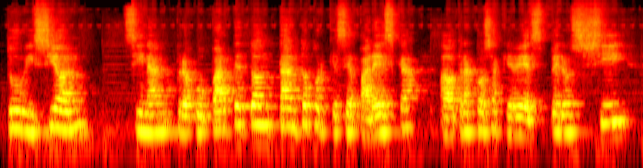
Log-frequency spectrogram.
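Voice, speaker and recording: A middle-aged writer answering interview questions passionately, with many restarts. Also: male voice, on the high side, a little slow, darkish tone, soft background music. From Colombia. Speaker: writer and guest. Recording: roomy echo.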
